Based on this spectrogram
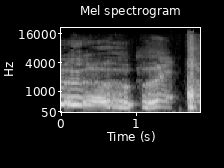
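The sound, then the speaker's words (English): A person vocally imitates a harsh, hacking cough of someone coughing up sand, in three raspy, voiced bursts: a long strained one, a shorter follow-up, then a final sharp hack after a brief pause, loud. “She, like, coughs up a lung full of sand.”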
